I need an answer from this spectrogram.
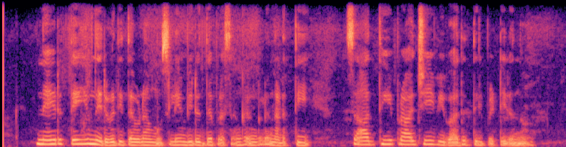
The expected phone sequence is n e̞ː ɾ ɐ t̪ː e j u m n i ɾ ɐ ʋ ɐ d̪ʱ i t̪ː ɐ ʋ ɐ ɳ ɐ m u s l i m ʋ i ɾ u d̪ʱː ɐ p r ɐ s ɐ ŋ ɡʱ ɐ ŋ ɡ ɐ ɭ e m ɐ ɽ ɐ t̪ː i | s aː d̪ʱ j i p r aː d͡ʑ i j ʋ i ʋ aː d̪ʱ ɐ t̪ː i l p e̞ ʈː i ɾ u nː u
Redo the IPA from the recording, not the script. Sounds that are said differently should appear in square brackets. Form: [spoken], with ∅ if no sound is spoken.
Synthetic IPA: n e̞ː ɾ ɐ t̪ː e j u m n i ɾ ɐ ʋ ɐ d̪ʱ i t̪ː ɐ ʋ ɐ ɳ ɐ m u s l i m ʋ i ɾ u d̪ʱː ɐ p r ɐ s ɐ ŋ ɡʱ ɐ ŋ ɡ ɐ ɭ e [n] ɐ ɽ ɐ t̪ː i | s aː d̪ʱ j i p r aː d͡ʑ i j ʋ i ʋ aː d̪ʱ ɐ t̪ː i l p e̞ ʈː i ɾ u nː u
